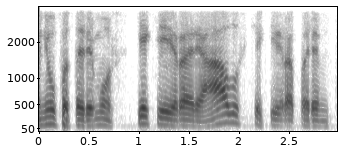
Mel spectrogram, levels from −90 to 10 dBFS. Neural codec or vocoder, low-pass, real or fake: none; 3.6 kHz; real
